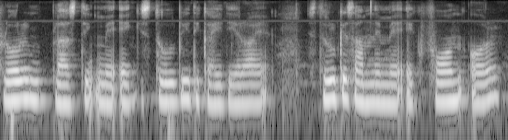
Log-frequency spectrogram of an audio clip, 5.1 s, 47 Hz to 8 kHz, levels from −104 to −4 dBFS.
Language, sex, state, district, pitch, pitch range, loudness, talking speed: Hindi, female, Arunachal Pradesh, Papum Pare, 195 Hz, 180-205 Hz, -20 LUFS, 200 wpm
